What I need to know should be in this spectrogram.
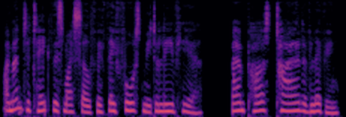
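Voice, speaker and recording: A woman's voice: on the low side, normal speed, a little mellow, breathy edge, dry recording. A woman voicing a loyal, world-weary old herbalist servant in a historical romance audiobook. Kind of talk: dramatic audiobook character reading.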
